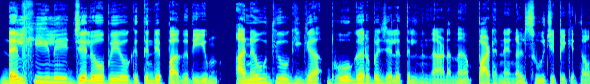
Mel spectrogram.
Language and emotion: Malayalam, neutral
